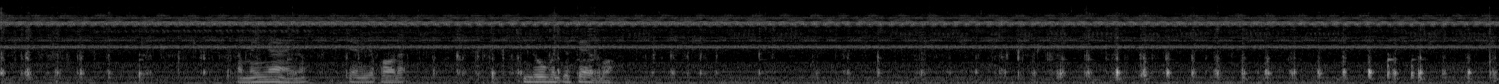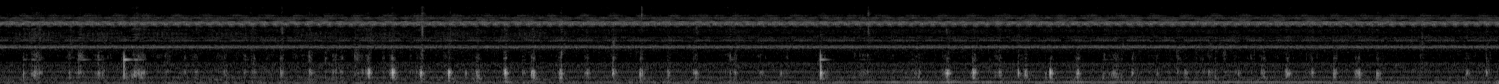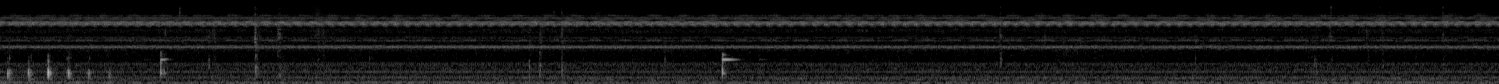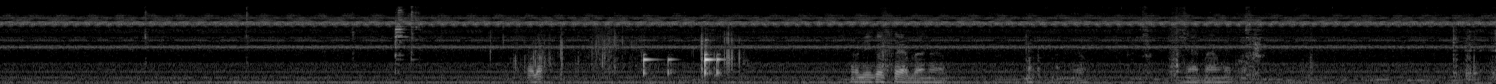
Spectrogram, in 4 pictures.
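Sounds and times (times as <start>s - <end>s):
wooden pestle pounding in mortar: 0.0s - 33.4s
night insects chirring: 0.0s - 59.9s.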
